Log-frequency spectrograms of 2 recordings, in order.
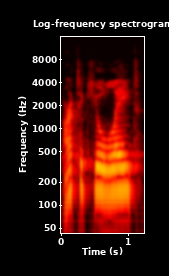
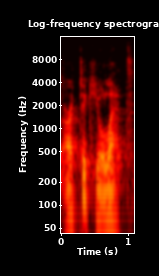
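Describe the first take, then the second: First: It is pronounced the way the verb is. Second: It is pronounced the way the adjective is. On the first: To say words clearly. "as I pronounce, is the verb" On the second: Well spoken. "But this one is the adjective"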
